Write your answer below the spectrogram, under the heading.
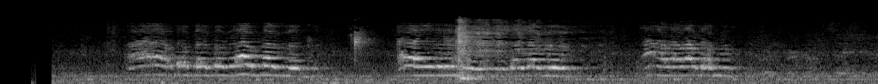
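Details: Cat giving three drawn-out, wavering meows, whiny and rising then falling, each over a second long, with brief gaps between, over faint background hum.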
